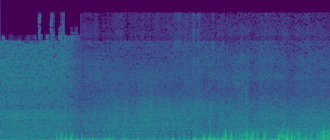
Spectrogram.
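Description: Waves wash onto a very big beach in Chennai, India, in a continuous rushing roar mixed with heavy wind buffeting the microphone.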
